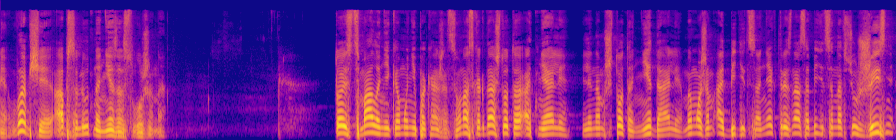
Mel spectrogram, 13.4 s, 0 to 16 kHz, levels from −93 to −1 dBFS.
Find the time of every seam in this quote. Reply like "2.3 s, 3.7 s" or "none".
none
